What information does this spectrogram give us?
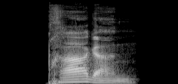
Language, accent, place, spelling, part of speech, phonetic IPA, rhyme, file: German, Germany, Berlin, Pragern, noun, [ˈpʁaːɡɐn], -aːɡɐn, De-Pragern.ogg
- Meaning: dative plural of Prager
